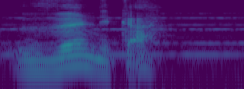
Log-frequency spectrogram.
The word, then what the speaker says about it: Wernicke: Wernicke, assume it's pronounced with a V because he's Deutsch.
